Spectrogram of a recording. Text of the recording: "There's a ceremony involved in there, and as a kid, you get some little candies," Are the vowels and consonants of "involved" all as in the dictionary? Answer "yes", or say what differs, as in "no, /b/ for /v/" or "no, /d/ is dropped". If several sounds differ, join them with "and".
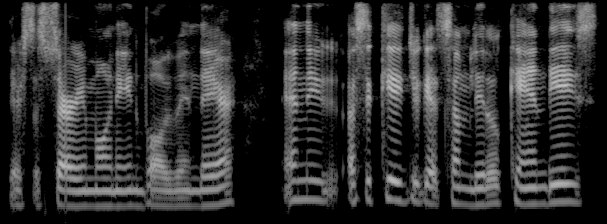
no, /d/ is dropped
